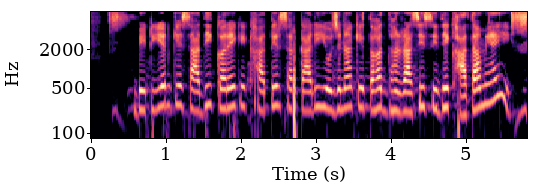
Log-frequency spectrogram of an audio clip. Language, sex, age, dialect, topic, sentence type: Bhojpuri, female, 41-45, Western, banking, question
